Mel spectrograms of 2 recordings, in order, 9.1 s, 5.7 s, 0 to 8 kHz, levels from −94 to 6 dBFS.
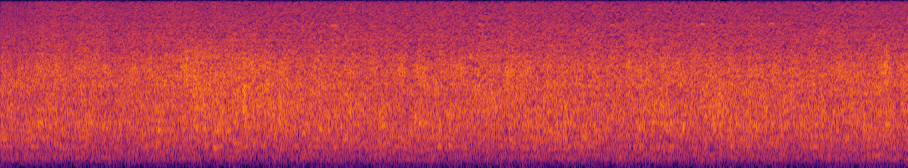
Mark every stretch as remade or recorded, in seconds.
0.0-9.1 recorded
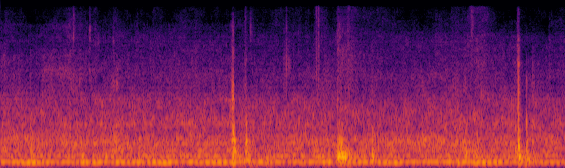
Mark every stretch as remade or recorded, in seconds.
0.0-5.7 remade

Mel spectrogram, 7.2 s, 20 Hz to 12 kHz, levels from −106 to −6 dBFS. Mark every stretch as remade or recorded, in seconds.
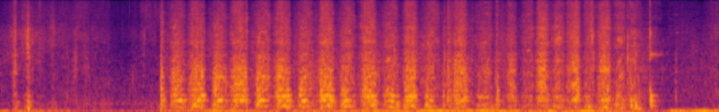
0.0-5.7 recorded; 5.7-6.7 remade; 6.7-7.2 recorded

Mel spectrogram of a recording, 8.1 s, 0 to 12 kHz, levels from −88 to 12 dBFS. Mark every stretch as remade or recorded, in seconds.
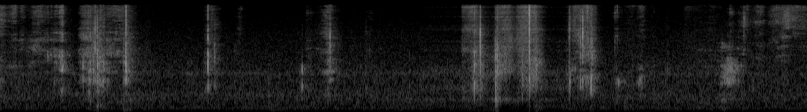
0.0-4.2 recorded; 4.2-5.7 remade; 5.7-8.1 recorded

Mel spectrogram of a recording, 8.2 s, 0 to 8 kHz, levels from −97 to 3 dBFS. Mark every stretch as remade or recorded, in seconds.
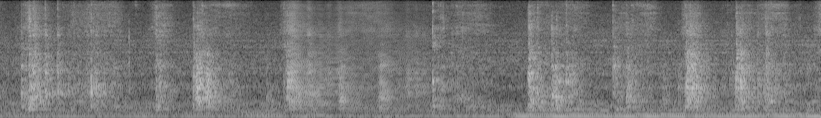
0.0-2.9 recorded; 2.9-4.3 remade; 4.3-8.2 recorded

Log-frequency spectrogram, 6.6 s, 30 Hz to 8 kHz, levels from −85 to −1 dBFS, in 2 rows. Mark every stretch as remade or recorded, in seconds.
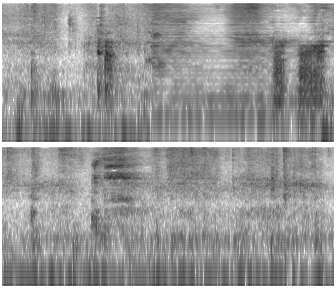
0.0-1.5 recorded; 1.5-3.2 remade; 3.2-6.6 recorded

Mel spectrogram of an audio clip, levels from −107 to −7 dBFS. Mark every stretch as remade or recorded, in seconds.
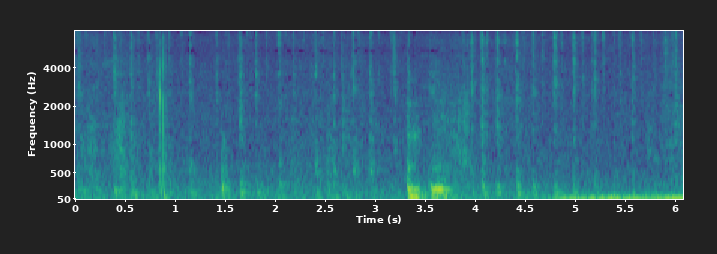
0.0-6.1 recorded

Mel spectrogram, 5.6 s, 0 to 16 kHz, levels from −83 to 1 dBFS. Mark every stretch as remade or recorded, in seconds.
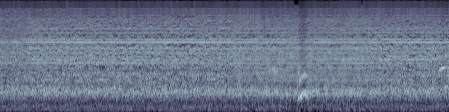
0.0-2.9 recorded; 2.9-4.6 remade; 4.6-5.6 recorded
